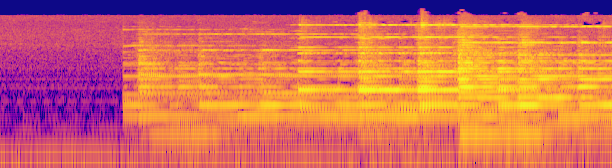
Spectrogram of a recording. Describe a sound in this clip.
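Music plays loudly over loudspeakers.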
